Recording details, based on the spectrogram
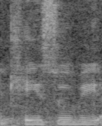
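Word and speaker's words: Ksubi: I know some people say K-Subi. I would say Subi because just how I hear it pronounced.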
